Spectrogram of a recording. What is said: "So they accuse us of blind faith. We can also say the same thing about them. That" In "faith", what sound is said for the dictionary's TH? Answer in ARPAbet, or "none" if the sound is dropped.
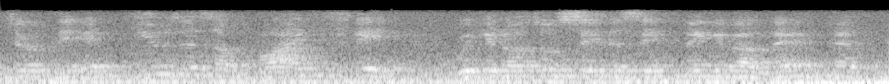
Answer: T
